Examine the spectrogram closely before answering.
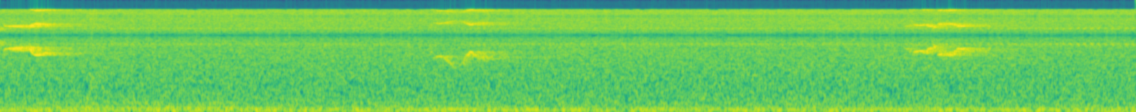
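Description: A wild bird calling three times, short high chirps about two seconds apart, over a steady, faint background of outdoor noise.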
